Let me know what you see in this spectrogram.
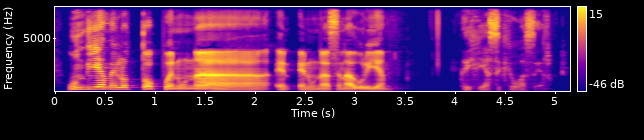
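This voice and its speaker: Behind the voice, the background stays quiet. Its pitch swings very widely while the pace stays moderate. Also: man. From Mexico, Los Mochis, Sinaloa; Sinaloa, Mexico. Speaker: podcast host and life coach; podcast host, life coach. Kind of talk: casual interview chat. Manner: repeats words, halting. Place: studio. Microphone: studio mic.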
